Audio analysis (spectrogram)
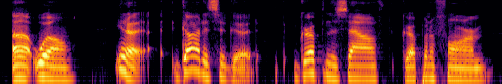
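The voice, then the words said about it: Very strong Southern American accent. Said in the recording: “I've got a Southern accent that would make Jed Clampett blush ... The Beverly Hillbillies would probably listen to my voice and say, wow, that guy is really Southern.”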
